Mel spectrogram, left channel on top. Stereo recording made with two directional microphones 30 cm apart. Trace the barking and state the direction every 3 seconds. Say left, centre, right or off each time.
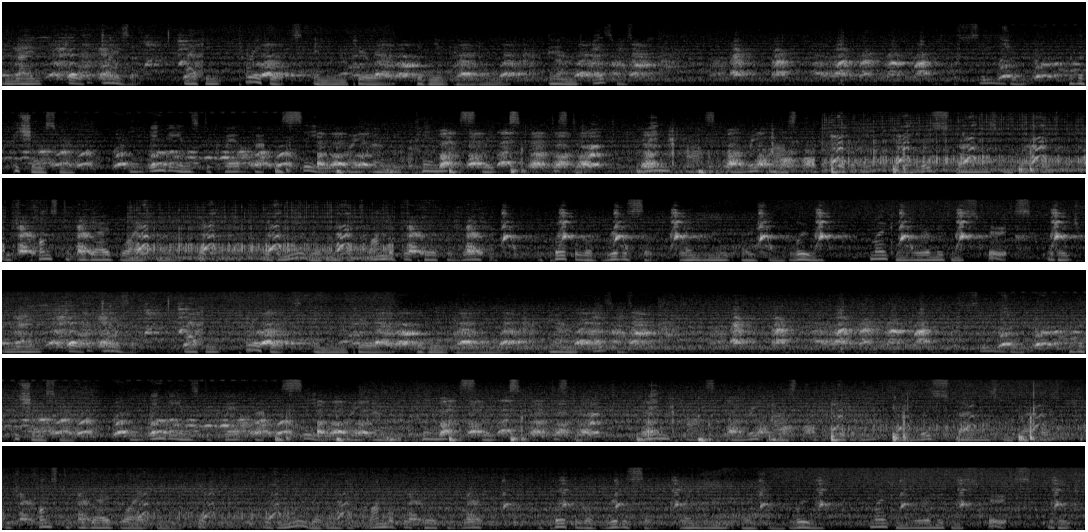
right, right, right, right, centre, left, left, left, left, left, left.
